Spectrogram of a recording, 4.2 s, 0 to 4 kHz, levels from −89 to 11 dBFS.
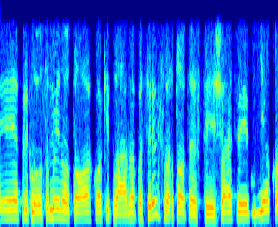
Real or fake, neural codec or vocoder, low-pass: real; none; 3.6 kHz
